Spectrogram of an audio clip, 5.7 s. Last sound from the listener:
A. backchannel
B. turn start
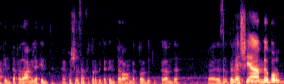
B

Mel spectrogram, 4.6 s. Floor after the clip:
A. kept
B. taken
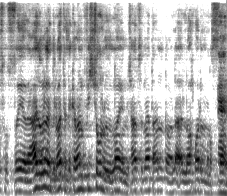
B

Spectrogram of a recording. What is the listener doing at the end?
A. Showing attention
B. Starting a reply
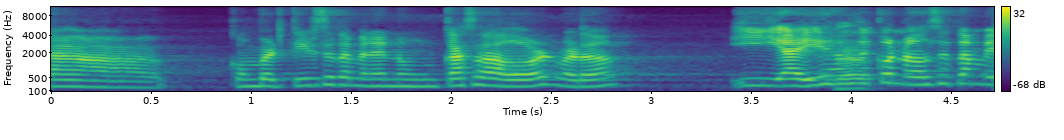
A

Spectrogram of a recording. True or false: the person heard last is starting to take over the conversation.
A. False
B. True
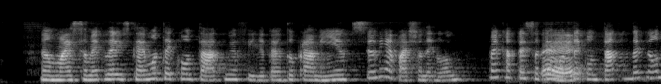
A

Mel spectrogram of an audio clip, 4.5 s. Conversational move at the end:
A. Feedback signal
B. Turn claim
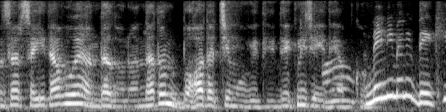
B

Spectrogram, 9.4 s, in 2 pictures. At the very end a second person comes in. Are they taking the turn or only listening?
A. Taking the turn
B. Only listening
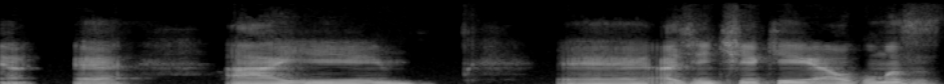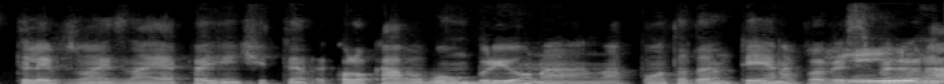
A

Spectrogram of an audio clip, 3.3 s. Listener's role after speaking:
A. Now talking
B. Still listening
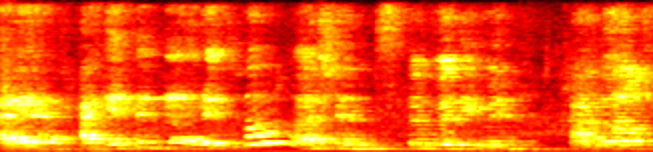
A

